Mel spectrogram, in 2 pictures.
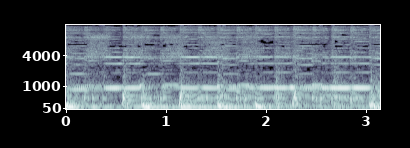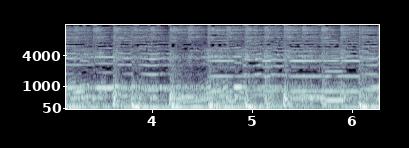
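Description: Live Turkish folk dance music from a band playing over loudspeakers: keyboard and bağlama with a melody line over a steady, regular drum beat.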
